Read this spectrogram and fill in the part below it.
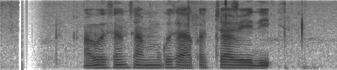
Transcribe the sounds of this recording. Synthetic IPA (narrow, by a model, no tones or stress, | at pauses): ɐʋɐsɐnsɐmːukɐsaːkɐt͡ʃʃaːʋeːd̪i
